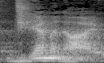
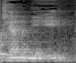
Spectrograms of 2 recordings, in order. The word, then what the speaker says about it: Gemini: How would you actually pronounce this properly? – Planet Gemini, or Gemini, depending on where you live in the world, apparently.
